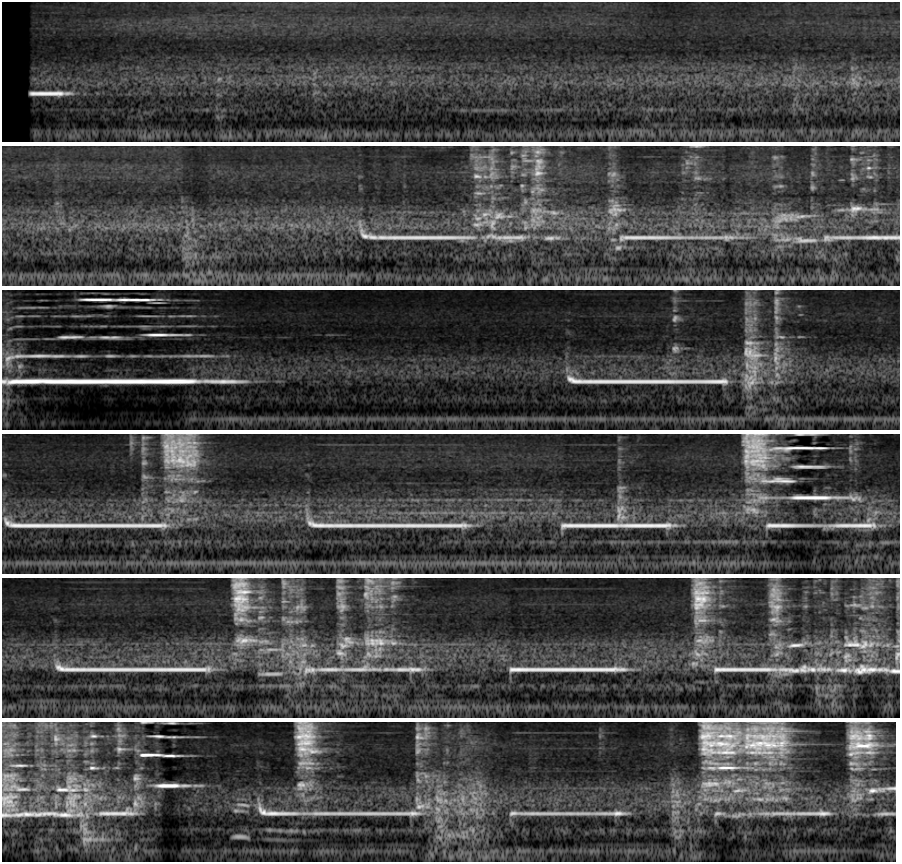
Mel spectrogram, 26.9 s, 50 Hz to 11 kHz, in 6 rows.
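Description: Caterpillar 319D LN excavator's diesel engine running steadily, with scattered sharp metallic clanks and a loud noisy burst about nine seconds in. From about six seconds in, a travel alarm beeps about once a second.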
